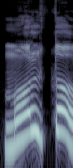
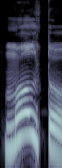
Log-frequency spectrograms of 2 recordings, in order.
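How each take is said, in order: First: Molto drawn out and higher, "mol-to"; careful repetition. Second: Said in the usual way. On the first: Shown as a demonstration. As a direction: stretch both syllables of molto, pitch raised. Teacher repeats word carefully for learners.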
